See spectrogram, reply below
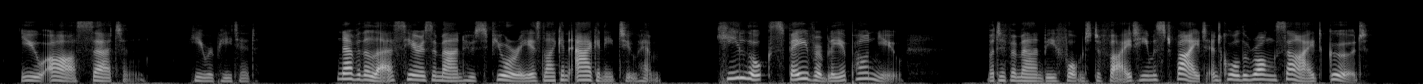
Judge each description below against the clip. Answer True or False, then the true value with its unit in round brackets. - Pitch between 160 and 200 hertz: True (190 Hz)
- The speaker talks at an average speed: True (170 wpm)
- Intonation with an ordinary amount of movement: True (5.0 semitones)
